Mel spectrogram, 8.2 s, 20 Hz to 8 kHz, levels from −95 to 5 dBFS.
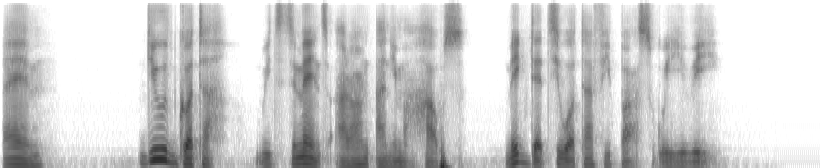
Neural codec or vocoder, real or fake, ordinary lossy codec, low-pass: codec, 16 kHz, about 1 kbps, DyCAST, with the encoder's durations; fake; none; 7.2 kHz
